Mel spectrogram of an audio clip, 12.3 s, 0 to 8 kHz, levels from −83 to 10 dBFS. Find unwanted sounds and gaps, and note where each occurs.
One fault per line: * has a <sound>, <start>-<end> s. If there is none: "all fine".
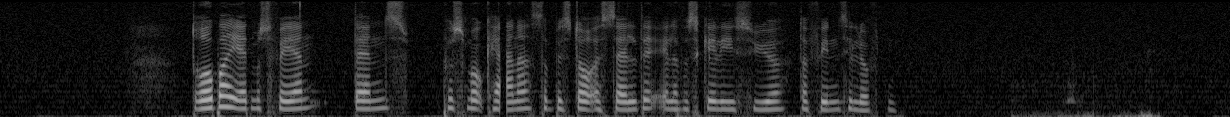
* has a dropout, 5.0-5.1 s
* has a bark, 10.1-11.7 s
